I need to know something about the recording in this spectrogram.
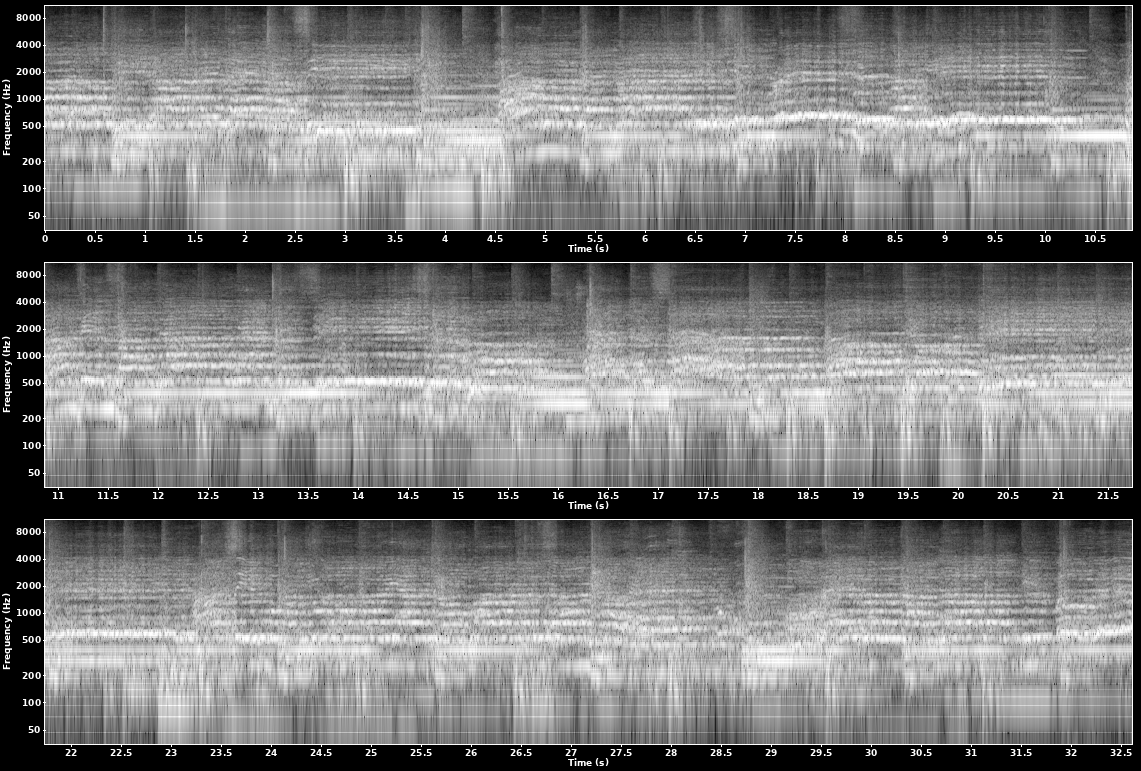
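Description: A small mixed vocal group, men and women, singing a gospel-style Christian song in harmony, with held accompanying notes from violin and piano.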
